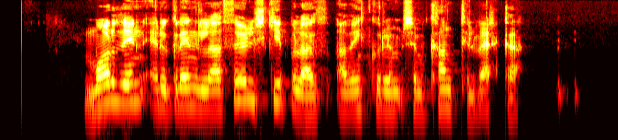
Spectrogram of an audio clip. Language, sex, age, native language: Icelandic, male, 40-49, Icelandic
